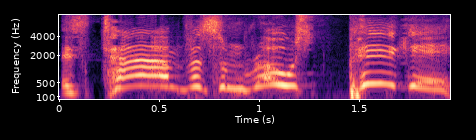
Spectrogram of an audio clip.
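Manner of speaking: acted yell, pitched way up high. A player announces an in-game action and yells it in character: in-character yell. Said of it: "I'm gonna yell".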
